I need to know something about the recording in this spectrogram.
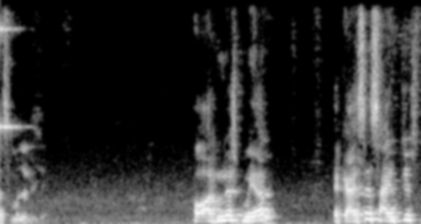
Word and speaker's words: Mayr: Page number 3, Ernest मेयर, very important scientist. Page number 3, spelling बोलिएगा तो ER है ना, ER, अर्नेस्ट, MAYR ना।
